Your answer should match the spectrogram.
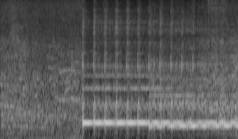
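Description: A loud two-note electronic chime starts about a second in: a steady tone that steps down in pitch after half a second and holds, with a fast flutter on it, over the background chatter.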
